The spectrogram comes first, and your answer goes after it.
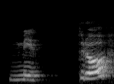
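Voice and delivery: "Metrô" split, with a loud TRÔ; stress on last syllable. Shown as a demonstration. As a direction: punch the final syllable of "Metrô". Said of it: "É o trô".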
